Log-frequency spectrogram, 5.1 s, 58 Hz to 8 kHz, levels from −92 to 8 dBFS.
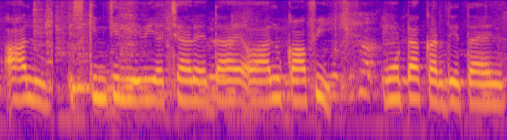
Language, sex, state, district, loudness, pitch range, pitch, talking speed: Hindi, female, Bihar, Saran, -15 LUFS, 230-250 Hz, 235 Hz, 165 wpm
